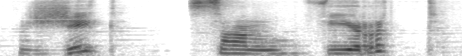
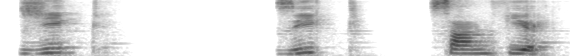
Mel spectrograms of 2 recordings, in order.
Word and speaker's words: Zhick Xanviert: So my name is Zhick Xanviert. How to pronounce it is that it's either Zhick Xanviert in Russian way on how to say it, or just Zhick Xanviert in Indonesian accent.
